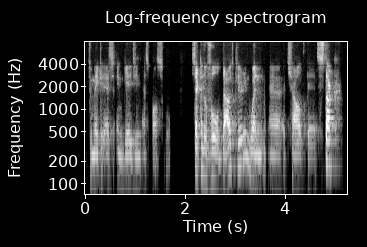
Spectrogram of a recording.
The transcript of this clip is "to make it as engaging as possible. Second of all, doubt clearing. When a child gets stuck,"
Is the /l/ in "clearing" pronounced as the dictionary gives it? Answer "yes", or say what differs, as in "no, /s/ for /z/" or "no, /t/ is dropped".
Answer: yes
